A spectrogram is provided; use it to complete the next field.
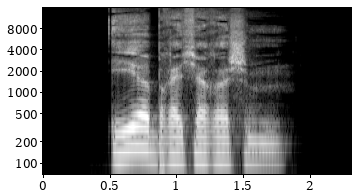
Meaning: strong dative masculine/neuter singular of ehebrecherisch
- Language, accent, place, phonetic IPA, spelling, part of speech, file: German, Germany, Berlin, [ˈeːəˌbʁɛçəʁɪʃm̩], ehebrecherischem, adjective, De-ehebrecherischem.ogg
